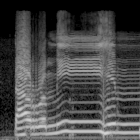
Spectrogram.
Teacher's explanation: Kalau him bibir rapat. Kalau ini bibir ada renggang sikit, namanya ifa' syafawi. Tarmihim, kita harus ada sikit angin.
